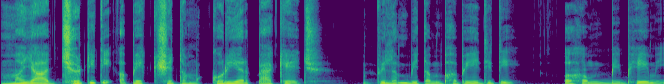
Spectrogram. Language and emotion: Sanskrit, fearful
